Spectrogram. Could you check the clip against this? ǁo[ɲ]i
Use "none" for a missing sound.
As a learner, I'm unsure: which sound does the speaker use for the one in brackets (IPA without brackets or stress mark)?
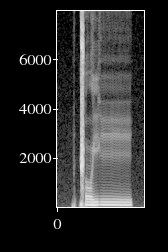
j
